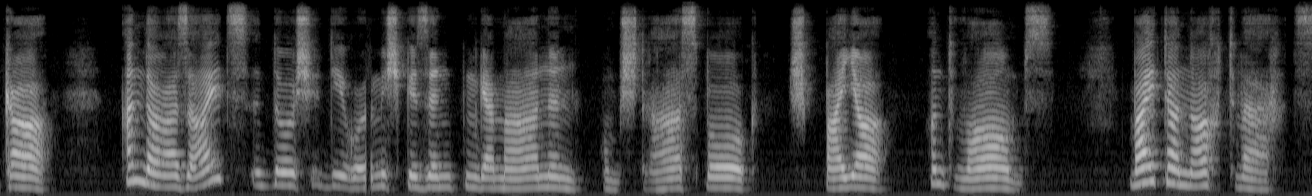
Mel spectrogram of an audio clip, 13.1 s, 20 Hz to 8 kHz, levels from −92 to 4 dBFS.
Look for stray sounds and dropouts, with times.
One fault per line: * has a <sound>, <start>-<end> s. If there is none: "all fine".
* has a dropout, 3.6-3.7 s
